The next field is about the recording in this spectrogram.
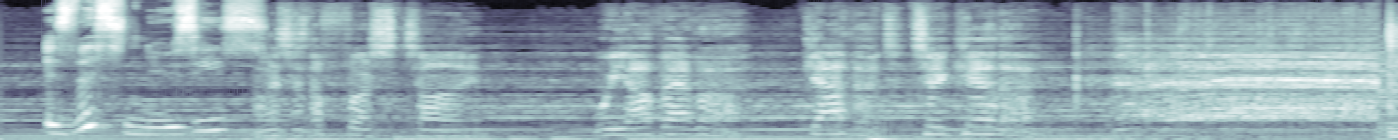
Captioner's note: cheers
